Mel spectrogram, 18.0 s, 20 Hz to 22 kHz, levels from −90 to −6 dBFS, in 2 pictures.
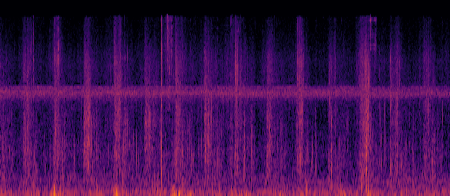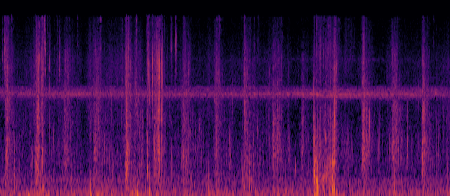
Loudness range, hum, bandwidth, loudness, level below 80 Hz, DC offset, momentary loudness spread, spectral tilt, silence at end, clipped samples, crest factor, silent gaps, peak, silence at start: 3 LU; none; 16.5 kHz; -44 LUFS; -52 dBFS; under 0.1%; 9 LU; -2.5 dB/octave; 0 s; under 0.1%; 36 dB; none; -8 dBFS; 0 s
